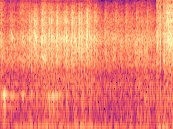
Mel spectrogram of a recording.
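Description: Gunfire in Ravenfield during an urban beach-landing battle in a Japanese city, with rapid bursts of shots over a dense rumble of battle noise and a sharp, louder blast near the end.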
